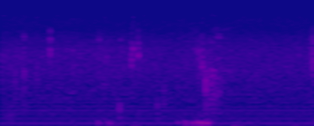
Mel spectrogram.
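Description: Near silence while a man drinks from a plastic water bottle: a few faint clicks, then a soft gulp a little past a second in.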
